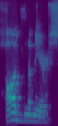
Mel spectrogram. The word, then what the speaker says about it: Hoddmimirs: I'll let you have that one, but it's Hoddmimirs.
